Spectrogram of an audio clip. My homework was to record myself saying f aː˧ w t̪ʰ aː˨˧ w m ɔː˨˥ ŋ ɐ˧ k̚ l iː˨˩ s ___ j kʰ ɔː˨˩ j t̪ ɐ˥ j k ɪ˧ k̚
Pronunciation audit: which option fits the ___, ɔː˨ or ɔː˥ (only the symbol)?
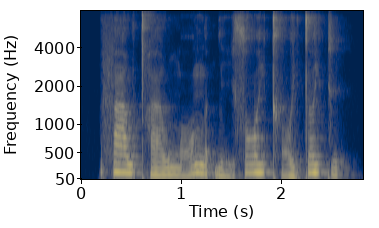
ɔː˥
